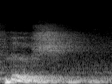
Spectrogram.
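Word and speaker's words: puxe: And the X in Portuguese is a sh sound. So it's pronounced poosh.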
